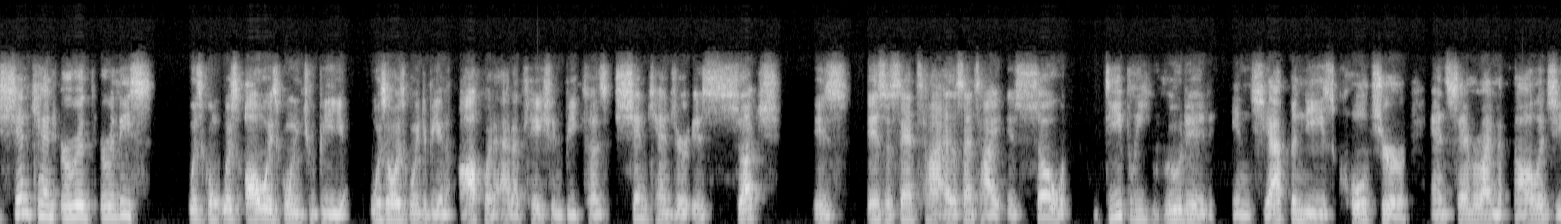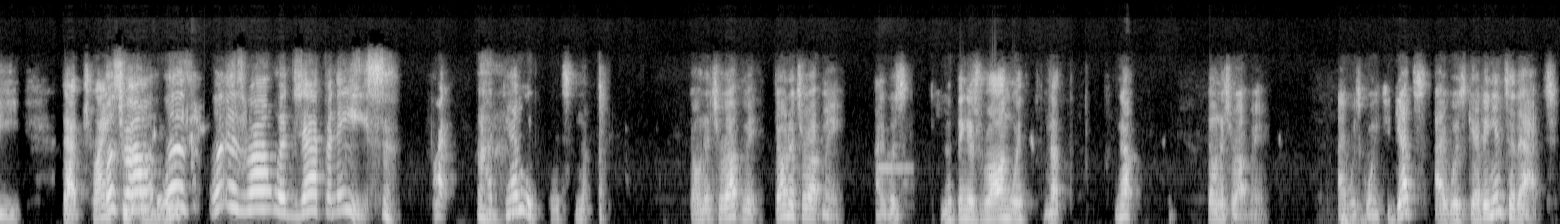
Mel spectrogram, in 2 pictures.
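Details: Male podcast co-host who reports having a bit of a speech impediment, type not specified; speech disfluency with word and phrase repetitions.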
